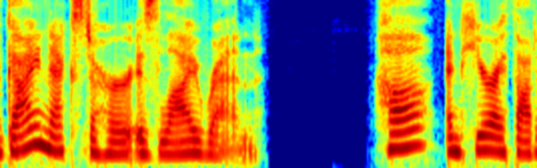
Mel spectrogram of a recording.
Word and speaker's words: Lie Ren: "And the guy next to her is Lie Ren." "Huh, and here I thought his name was Renie." Jon mused. "Wait like a lion." No, it's pronounced Lee Ren, although nice pun.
